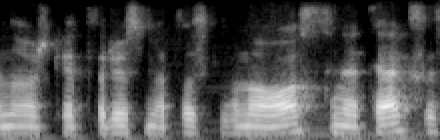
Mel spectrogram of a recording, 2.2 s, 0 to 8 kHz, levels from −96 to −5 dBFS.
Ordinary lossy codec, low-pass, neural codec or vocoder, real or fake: Opus, 16 kbps; 7.2 kHz; none; real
